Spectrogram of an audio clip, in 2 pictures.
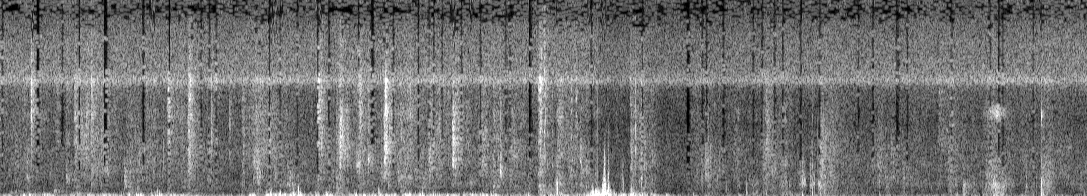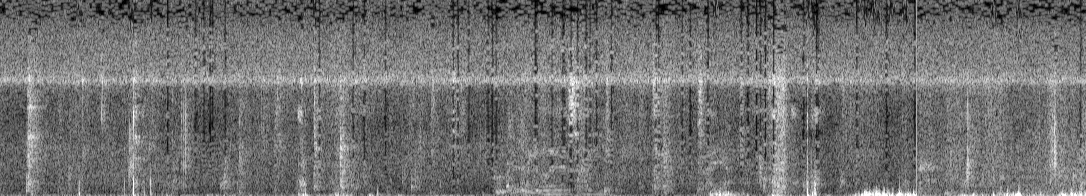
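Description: Footsteps scuffing and knocking over a rubble-strewn concrete floor in irregular steps, with heavier low bumps about six seconds in and again near the end. A brief voice is heard late on.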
